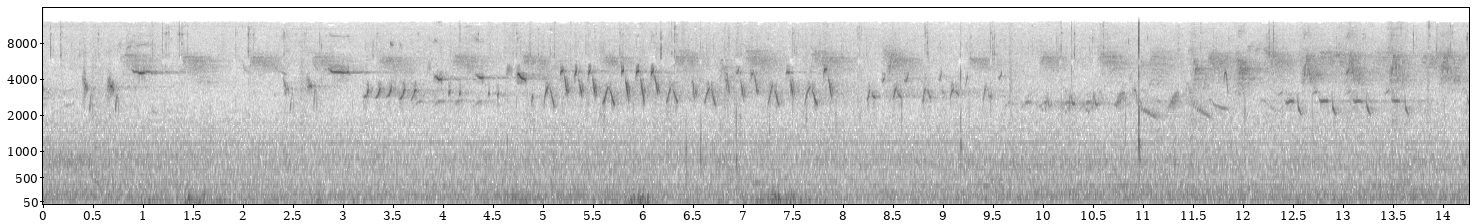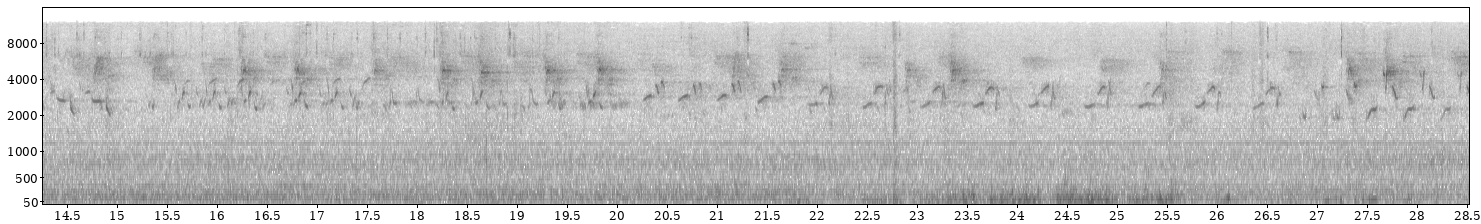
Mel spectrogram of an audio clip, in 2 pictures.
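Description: Birds chirping busily and continuously, with a faint steady hum and low rumbles now and then underneath.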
